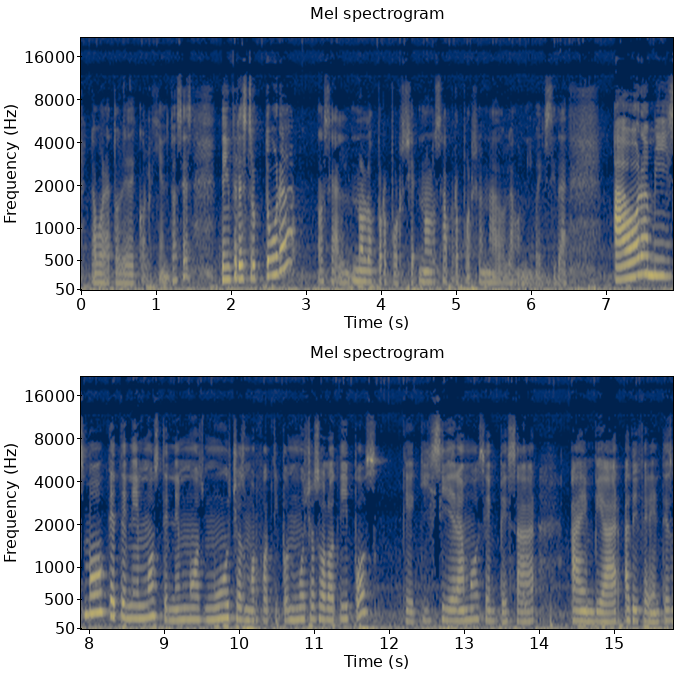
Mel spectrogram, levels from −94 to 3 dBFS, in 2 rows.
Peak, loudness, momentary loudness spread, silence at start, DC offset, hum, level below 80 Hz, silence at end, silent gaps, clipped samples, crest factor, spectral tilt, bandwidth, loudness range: -10 dBFS; -32 LUFS; 14 LU; 0 s; under 0.1%; none; -42 dBFS; 0 s; none; under 0.1%; 20 dB; -5 dB/octave; over 20 kHz; 9 LU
